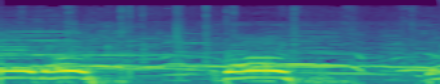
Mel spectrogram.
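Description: A crowd of men shouting a chant of held, drawn-out calls, each about half a second long and repeated roughly once a second.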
